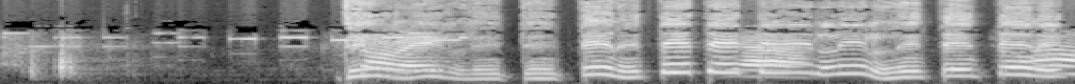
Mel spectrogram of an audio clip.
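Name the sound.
phone ringing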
